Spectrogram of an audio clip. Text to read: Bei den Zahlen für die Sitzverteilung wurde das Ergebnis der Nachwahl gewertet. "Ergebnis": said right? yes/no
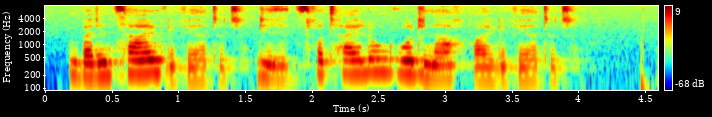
no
